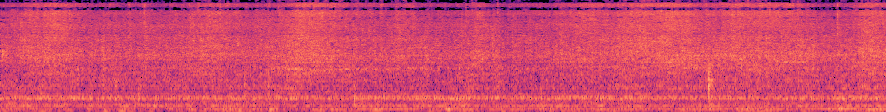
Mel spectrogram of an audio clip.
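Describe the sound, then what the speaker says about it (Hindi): Chicken kofta being fried with spices in a pan gives off a steady, close sizzle with constant stirring and scraping, and no one speaks. "मसाले के साथ भूनूंगी"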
